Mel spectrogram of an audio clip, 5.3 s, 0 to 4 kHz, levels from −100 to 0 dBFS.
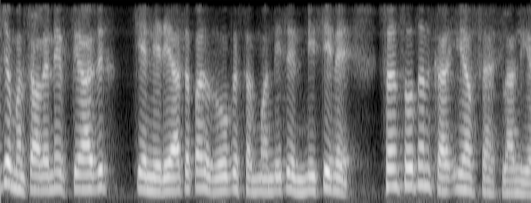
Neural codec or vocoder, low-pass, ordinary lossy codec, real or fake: codec, 16 kHz, about 1 kbps, DyCAST, with the encoder's durations; 3.6 kHz; none; fake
